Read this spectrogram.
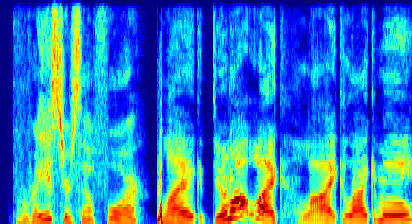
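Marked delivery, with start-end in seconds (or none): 1.6-4.2 mock, put-on Valley Girl accent. Warning listeners before a demonstration, valley girl impression. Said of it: "[Valley Girl impression]".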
